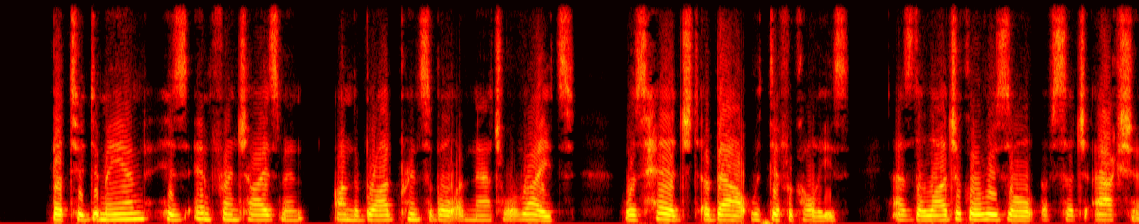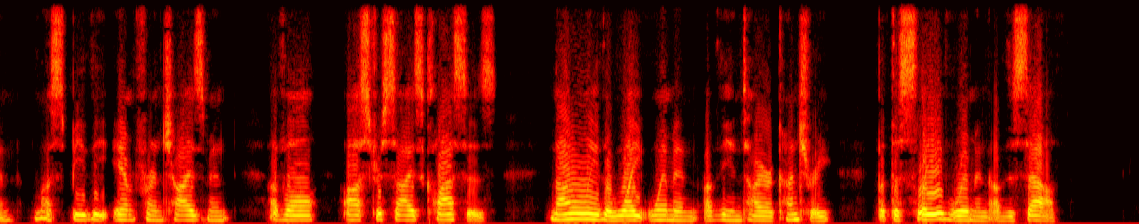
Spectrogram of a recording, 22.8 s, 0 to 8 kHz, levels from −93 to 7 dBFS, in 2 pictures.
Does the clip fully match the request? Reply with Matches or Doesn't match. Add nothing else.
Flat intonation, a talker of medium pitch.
Matches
